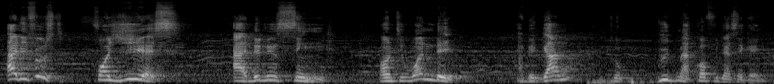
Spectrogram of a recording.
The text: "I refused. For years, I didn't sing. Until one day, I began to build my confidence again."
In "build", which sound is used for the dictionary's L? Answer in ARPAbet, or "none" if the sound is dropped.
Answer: none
